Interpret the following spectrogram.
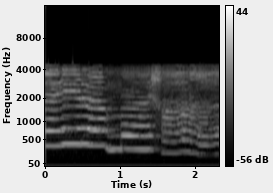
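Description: A young man's voice singing unaccompanied, holding a long note that steps down in pitch, with a brief break about one and a half seconds in before a lower note.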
